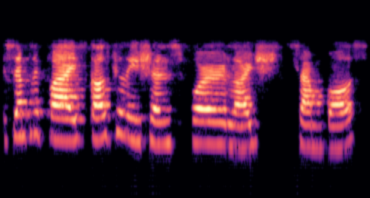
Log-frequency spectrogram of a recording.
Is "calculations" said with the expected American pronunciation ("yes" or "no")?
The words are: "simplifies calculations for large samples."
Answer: no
